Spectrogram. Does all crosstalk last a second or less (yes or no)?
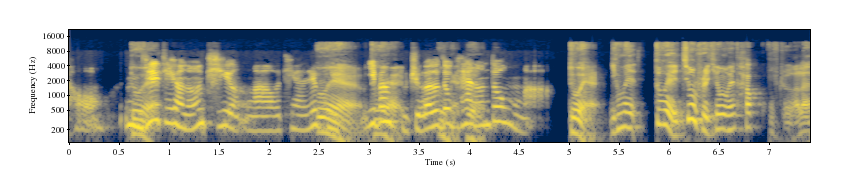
no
